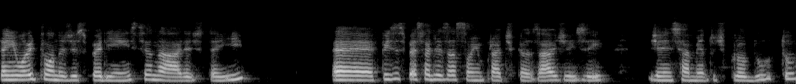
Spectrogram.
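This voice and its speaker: Fairly even intonation from a woman at a moderate pace. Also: medium pitch for a woman. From Brazil, Espírito Santo. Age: 20s. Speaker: tech instructor. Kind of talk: online lecture.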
